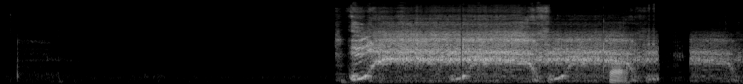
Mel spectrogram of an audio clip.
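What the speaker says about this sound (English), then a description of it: "I'm assuming it's a fry scream." A fry scream vocal track plays back loud and raspy after a quiet start, holding a harsh, distorted tone with a few pitch bends before a short gap and a final burst.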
